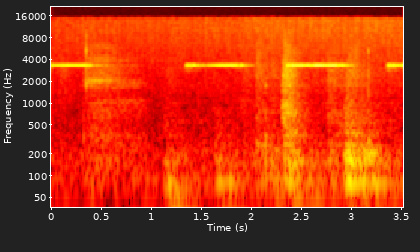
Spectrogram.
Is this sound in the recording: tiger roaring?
no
